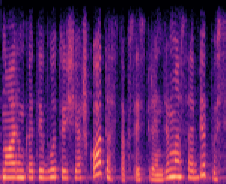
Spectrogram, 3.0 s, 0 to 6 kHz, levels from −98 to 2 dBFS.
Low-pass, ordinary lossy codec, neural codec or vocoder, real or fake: 5.4 kHz; Opus, 24 kbps; none; real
